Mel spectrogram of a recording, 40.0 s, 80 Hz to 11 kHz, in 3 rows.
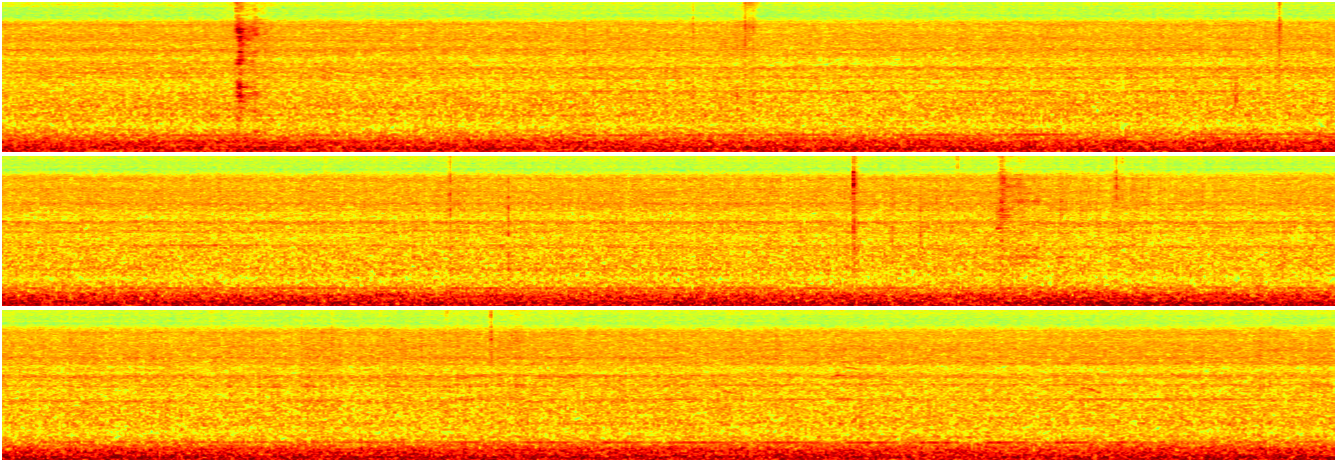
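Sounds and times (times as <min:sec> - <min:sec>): faint constant hum: 0:00.0 - 0:39.9
jet engine rumble: 0:00.0 - 0:39.9.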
